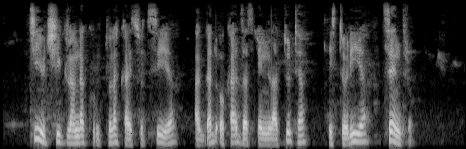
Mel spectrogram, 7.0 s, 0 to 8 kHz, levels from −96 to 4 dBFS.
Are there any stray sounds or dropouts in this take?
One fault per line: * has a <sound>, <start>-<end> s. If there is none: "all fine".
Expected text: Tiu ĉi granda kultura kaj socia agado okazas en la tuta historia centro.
all fine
